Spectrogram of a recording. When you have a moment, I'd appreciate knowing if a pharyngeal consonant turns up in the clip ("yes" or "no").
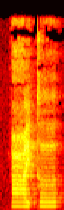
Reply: yes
